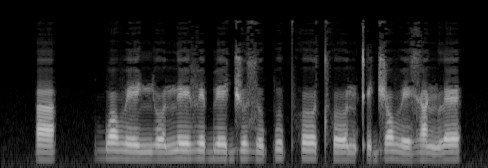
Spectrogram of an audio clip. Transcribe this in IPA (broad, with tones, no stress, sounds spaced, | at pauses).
a˨ | b ɔ˨ β eː˨ ɲ oː˨ n eː˨ v e˨ b eː˨ d͡ʒ u˨ z u˨ p u˦ pʰ oː˦ tʰ oː˨ n kʼ ɪ˨ d͡ʒ ɔ˦ β e˨ ɣ a˦˨ ŋ l ɛ˦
